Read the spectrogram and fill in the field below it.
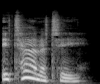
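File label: "eternity", British English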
